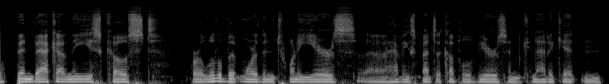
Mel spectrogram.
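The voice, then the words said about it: Slight Midwest accent. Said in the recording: “you can hear a little bit of my Midwest accent”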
